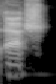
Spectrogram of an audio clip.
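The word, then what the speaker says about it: Æ: That's pronounced Ash.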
